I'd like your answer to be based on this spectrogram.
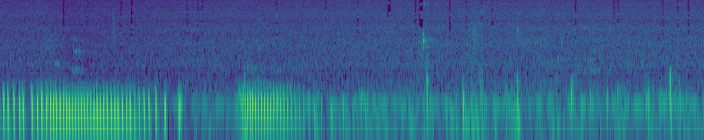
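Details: Two deep, drawn-out growling rumbles, then low gurgles and soft pops: normal stomach growling (borborygmi) from gas and fluid moving through the gut.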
